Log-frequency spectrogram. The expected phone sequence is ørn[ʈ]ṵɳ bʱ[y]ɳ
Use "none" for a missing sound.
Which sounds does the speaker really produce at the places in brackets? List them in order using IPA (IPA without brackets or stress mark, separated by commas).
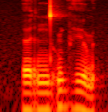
d, y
